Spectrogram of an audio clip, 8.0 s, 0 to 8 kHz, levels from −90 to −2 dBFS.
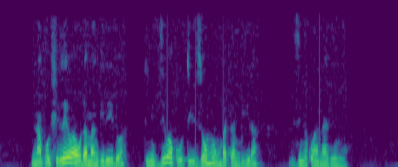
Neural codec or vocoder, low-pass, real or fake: none; 7.2 kHz; real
